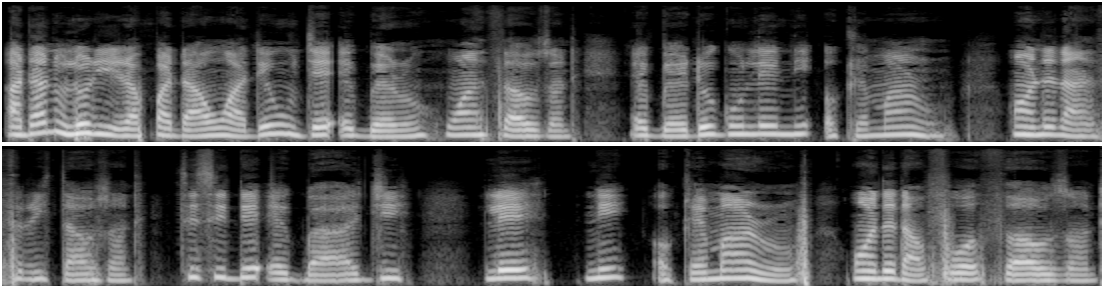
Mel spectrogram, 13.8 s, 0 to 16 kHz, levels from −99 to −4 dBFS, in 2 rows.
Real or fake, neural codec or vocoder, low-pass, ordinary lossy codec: fake; vocoder, 44.1 kHz, 128 mel bands every 256 samples, BigVGAN v2; 14.4 kHz; AAC, 48 kbps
